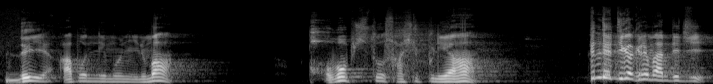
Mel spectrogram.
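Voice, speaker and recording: A man voicing a gruff middle-aged male melon-field keeper who loudly scolds boys, in a reverberant hall. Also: fairly high pitch, animated, takes it slowly, pauses often, pitched above the performer's own voice. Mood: scolding. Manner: loud scolding shouts.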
